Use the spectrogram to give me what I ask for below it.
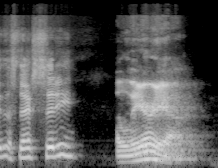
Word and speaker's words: Elyria: Elyria. Elyria.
